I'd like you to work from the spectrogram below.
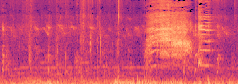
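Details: On a Cambodian farm, a red junglefowl gives one loud, strained crow near the end, after a stretch of scattered clucks and low farmyard noise.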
